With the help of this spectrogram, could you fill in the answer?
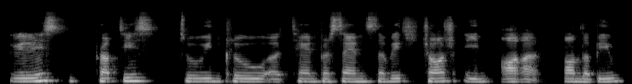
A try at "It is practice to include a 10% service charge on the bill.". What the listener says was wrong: Good. Good reading. Thank you.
